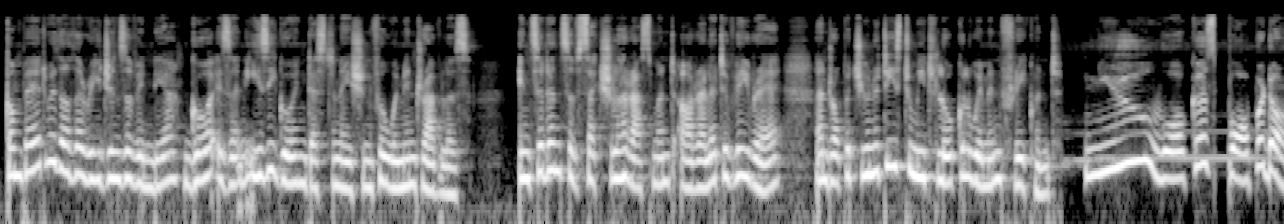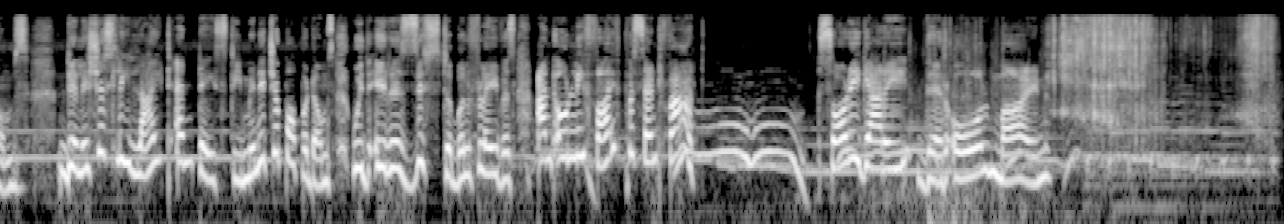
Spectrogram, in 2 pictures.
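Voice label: Hindi English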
